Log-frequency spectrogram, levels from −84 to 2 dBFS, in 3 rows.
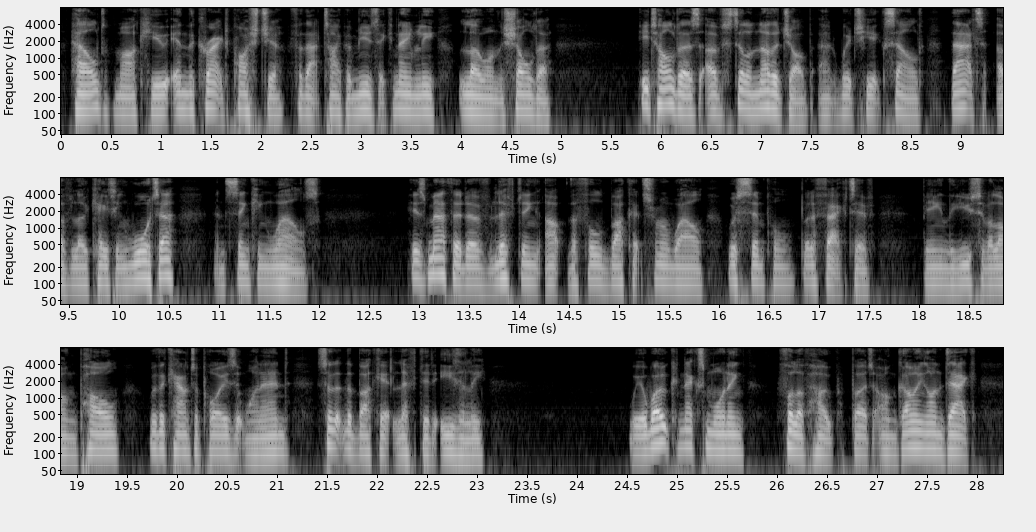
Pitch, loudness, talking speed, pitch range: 105 Hz, -25 LUFS, 170 wpm, 100-115 Hz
